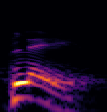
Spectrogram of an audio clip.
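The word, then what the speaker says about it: plaît: तो रेपॉन्दे सील वू, और पी से बनता है प्ले, उसकी स्पेलिंग है PLAIT। और एंड में जो टी है उसको हमको नहीं पढ़ना है, क्योंकि फ्रेंच लैंग्वेज में लास्ट वाला कॉन्सोनेंट नहीं पढ़ा जाता।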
